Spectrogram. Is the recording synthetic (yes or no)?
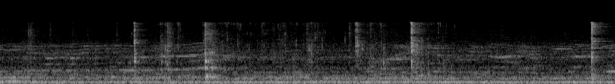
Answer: no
